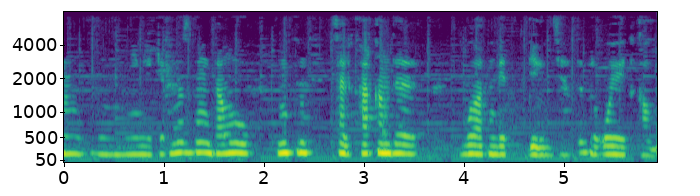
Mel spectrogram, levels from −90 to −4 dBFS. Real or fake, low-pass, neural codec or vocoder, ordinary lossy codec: real; 7.2 kHz; none; AAC, 48 kbps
